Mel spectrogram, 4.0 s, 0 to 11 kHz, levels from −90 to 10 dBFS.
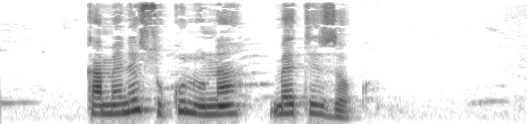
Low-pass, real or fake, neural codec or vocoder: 9.9 kHz; real; none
